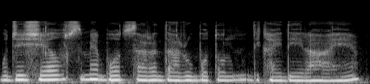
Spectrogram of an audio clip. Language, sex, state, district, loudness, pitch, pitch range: Hindi, female, Arunachal Pradesh, Papum Pare, -13 LUFS, 195 Hz, 185-210 Hz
